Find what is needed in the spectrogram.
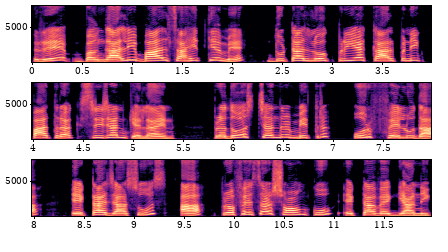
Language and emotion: Maithili, neutral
